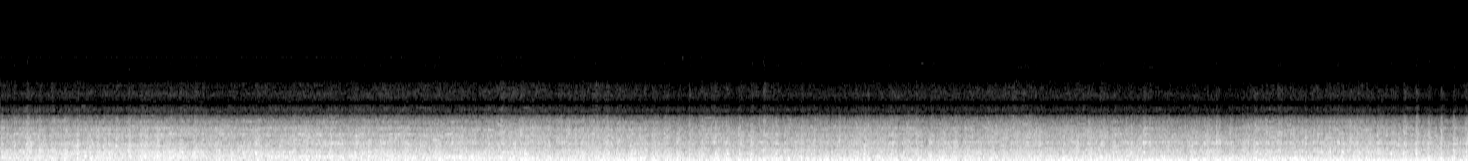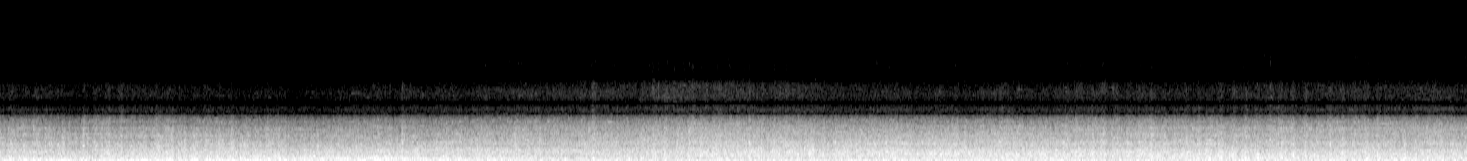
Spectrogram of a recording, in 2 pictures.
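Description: Freight train of tank cars rolling past, a steady, unbroken rumble of steel wheels on the rails.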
